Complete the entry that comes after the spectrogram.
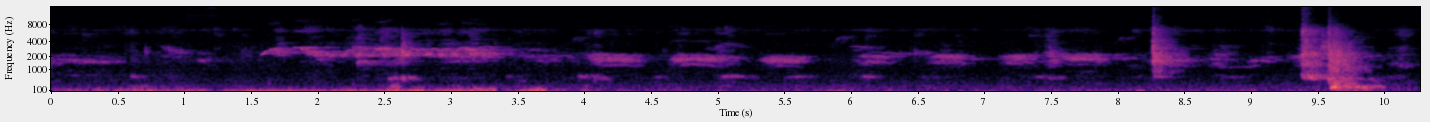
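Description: A bird calling over and over, short harsh calls at about two a second, over a low steady hum that stops a few seconds in. Two sharp knocks come near the end.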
